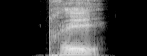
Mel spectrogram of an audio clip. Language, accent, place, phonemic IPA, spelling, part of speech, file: German, Germany, Berlin, /prɛ(ː)/, prä-, prefix, De-prä-.ogg
- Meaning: pre-, fore-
